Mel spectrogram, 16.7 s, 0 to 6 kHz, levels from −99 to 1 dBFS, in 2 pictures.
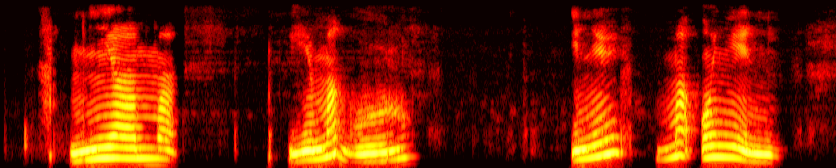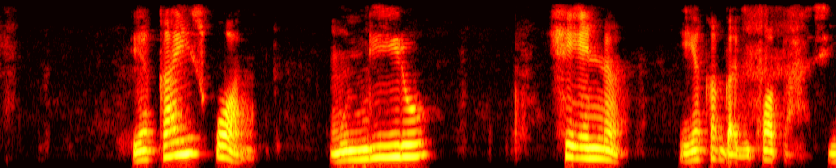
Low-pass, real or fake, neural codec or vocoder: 5.4 kHz; real; none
